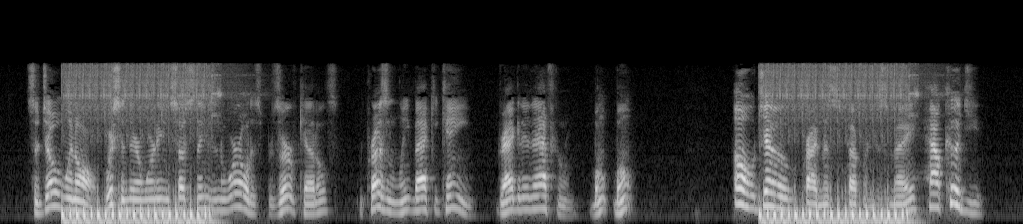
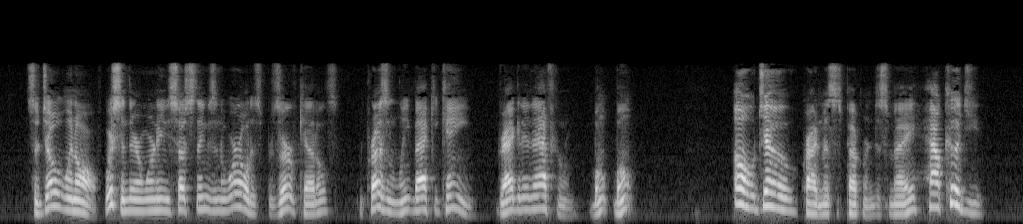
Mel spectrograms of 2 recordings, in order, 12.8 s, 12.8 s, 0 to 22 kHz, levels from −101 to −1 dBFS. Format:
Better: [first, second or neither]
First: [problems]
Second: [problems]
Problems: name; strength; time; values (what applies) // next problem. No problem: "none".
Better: second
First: background sound (Gunshot, gunfire); 1 dB above the speech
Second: none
